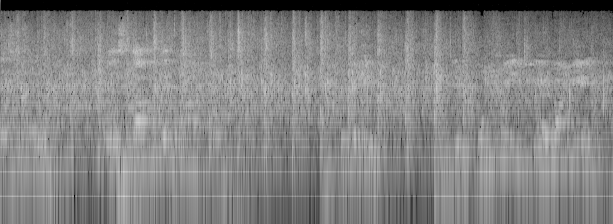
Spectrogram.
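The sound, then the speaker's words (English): Audience clapping at a church conference, given to those who served at the event, runs as a continuous patter beneath voices that keep talking over it. “Especially, you know, let's clap for those who have served for this conference.”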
